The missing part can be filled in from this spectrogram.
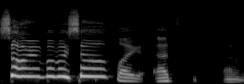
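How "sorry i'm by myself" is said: very high, loud, tearful sobbing. Retelling a TV scene where Jess is asked to leave: imitating Jess crying. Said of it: "she just starts crying".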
